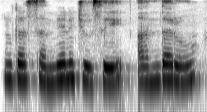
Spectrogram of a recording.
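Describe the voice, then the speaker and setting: A woman narrating a love story, reading in a steady, flat way. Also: a little high, measured pace.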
